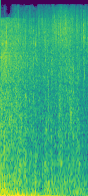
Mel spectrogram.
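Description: A loud, heavy smash as a massive uppercut punch breaks a hole through a ceiling, with a deep booming thud and crumbling debris that rumbles on and slowly fades. No voices.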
